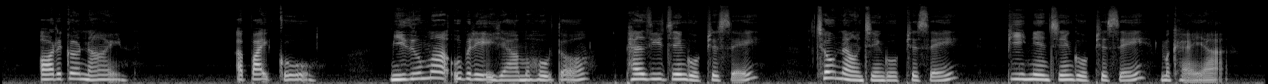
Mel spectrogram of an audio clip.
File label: Burmese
